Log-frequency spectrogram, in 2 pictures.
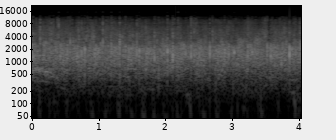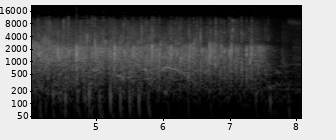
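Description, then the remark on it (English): An audience claps loudly and steadily for several seconds, dense overlapping hand claps, then the applause quickly fades out near the end. “Should we give a huge round of applause now for Kitty?”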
